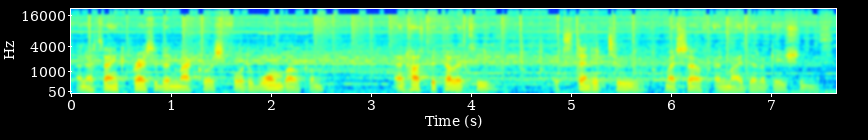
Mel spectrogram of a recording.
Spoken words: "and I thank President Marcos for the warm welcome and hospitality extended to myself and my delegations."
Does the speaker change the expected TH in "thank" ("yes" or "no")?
no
